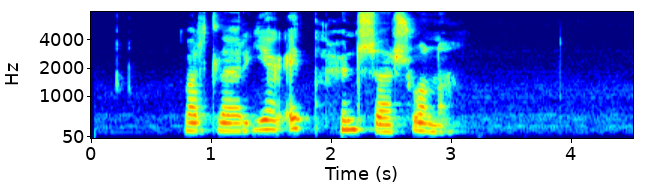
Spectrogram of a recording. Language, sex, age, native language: Icelandic, female, 30-39, Icelandic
